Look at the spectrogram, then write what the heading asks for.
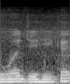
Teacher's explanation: wajhika juga harus memantul karena ia bacaan qalqalah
